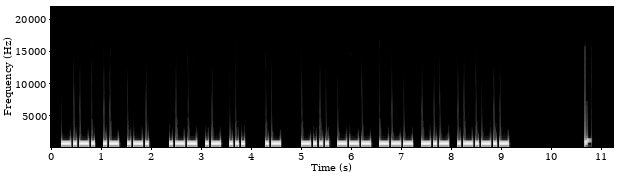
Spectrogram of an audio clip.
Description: Morse code, heard as a keyed tone, about 20 wpm, 700 Hz. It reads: CAR WAS A BOOK.
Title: Sentences with 4-Word Phrases - Spoken Beginning - 20wpm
